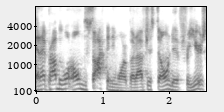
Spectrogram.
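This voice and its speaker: A somewhat breathy voice with an American accent and ordinary pitch variation, on a very clean recording with a silent background and a dry, close sound with no echo. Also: man. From US Midwest, West Michigan. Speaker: fintech entrepreneur. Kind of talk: casual interview.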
